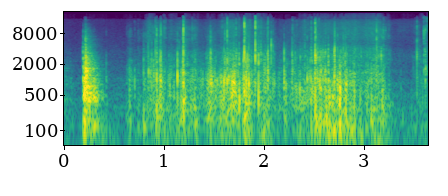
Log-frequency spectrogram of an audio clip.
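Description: Vacuum-sealed plastic packaging holding yarn is cut open with plastic-and-paper scissors, giving close crinkling and crackling of stiff plastic in irregular bursts.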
